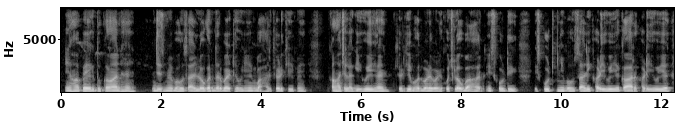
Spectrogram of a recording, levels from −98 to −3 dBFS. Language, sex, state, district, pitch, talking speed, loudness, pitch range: Hindi, male, Karnataka, Bijapur, 100 Hz, 180 wpm, -27 LUFS, 100-105 Hz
